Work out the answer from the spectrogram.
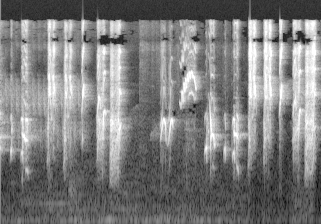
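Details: Lure song of a white-rumped shama used to get other shamas singing: quick bursts of bright chirps and whistled notes, with a short rising whistled slur midway, in close, dry-sounding phrases.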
